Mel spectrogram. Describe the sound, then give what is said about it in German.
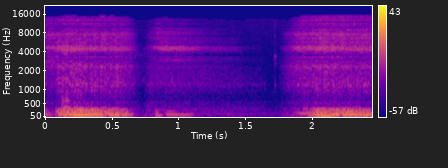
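A voice imitates rhythmic snoring with two rough, throaty inhaled snores separated by a short quiet pause, fairly loud, with a softer snort between them. “Der, äh, wenn er im Rhythmus geschnarcht hat, konnte ich gut einschlafen.”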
